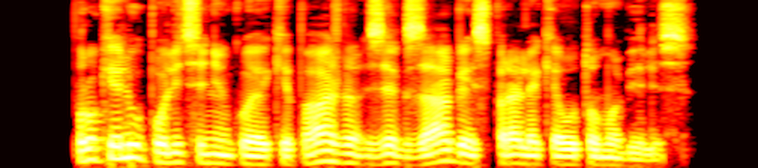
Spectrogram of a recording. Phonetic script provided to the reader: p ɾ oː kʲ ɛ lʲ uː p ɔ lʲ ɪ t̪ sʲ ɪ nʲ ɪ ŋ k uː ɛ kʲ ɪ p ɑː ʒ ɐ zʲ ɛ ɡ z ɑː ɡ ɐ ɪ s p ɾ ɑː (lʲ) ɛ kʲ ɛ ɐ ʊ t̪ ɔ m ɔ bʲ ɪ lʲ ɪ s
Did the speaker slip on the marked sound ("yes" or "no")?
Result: no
